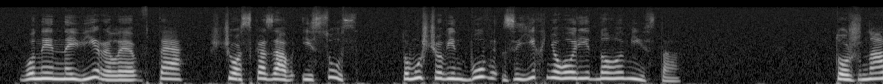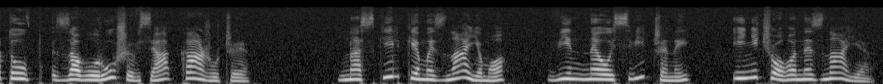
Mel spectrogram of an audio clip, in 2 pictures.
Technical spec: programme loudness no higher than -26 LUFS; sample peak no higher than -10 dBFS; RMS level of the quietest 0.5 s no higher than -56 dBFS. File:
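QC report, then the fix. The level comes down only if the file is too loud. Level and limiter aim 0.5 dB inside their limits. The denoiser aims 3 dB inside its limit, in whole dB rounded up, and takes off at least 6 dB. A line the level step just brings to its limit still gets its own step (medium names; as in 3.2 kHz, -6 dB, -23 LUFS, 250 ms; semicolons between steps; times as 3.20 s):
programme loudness -19.0 LUFS: fail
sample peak -2.5 dBFS: fail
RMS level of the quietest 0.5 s -46 dBFS: fail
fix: noise reduction 6 dB, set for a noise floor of -46 dBFS; trim -7.5 dB; peak limiter -10.5 dBFS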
